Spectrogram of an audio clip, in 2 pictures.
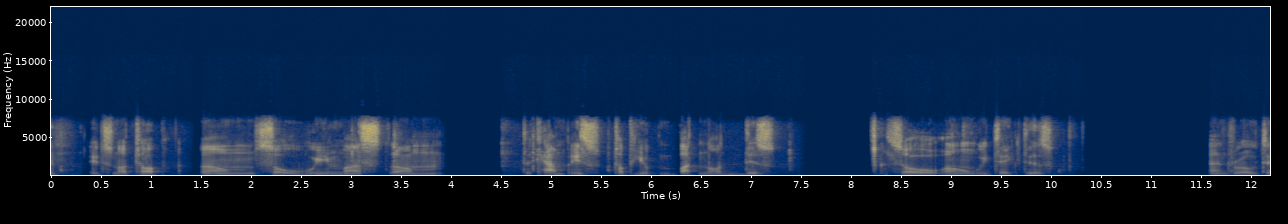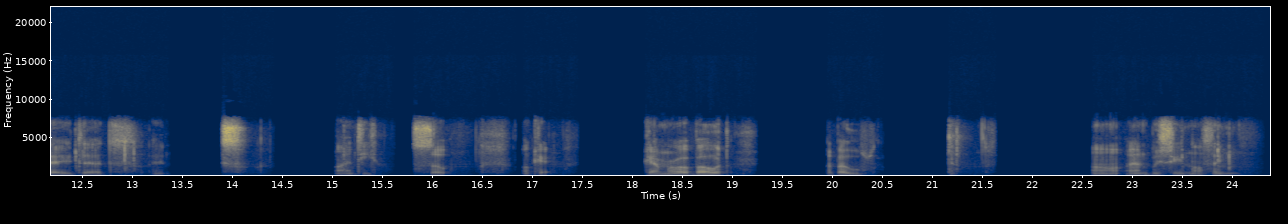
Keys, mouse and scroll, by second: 3.0 n, 7.8-9.0 middle drag, 9.0-10.6 drag, 12.4 r, 16.8-20.8 drag, 21.2 KP_0, 23.9-24.3 middle drag, 23.9 g.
